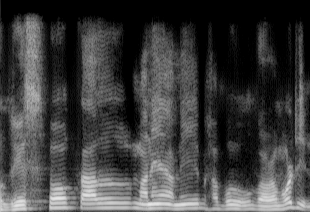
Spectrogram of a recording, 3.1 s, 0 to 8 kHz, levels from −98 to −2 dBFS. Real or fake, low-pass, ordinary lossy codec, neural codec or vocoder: fake; 7.2 kHz; none; codec, 16 kHz, 2 kbps, X-Codec, HuBERT features, trained on general audio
